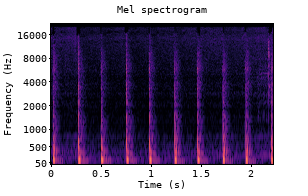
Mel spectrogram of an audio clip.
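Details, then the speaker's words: 1980s Marantz PM-45 amplifier, phono stage on the right channel only: slow, regular low thumps about four a second (motorboating) that slow when the board is touched; the instability is suspected to come from conductive glue deposits contaminating the board. "a low frequency instability and it's only on the right hand channel"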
